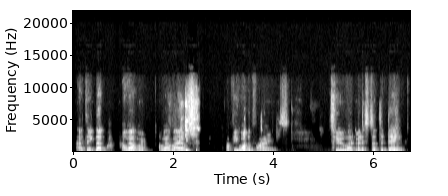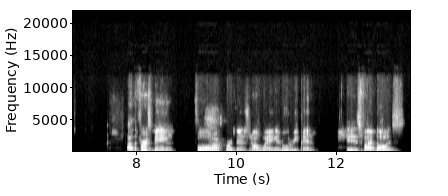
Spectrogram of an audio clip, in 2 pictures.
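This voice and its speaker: A man with a very deep, low voice who speaks slowly and unhurriedly. He talks over a video call in an easygoing, casual manner. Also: mellow, poor audio. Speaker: club member giving fines. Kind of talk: casual online meeting talk.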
